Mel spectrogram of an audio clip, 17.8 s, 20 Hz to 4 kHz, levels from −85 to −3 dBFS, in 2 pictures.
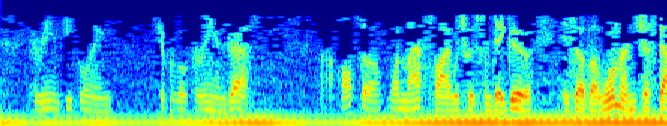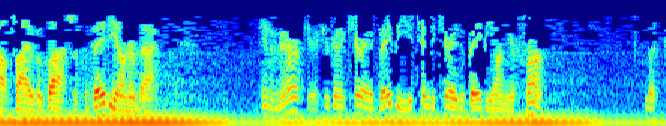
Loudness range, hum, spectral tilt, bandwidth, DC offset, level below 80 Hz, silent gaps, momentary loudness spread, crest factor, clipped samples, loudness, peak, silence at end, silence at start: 10 LU; 60 Hz at -30 dBFS; -11.5 dB/octave; 3.2 kHz; 0.2%; -28 dBFS; none; 16 LU; 18 dB; under 0.1%; -26 LUFS; -6 dBFS; 0 s; 0 s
